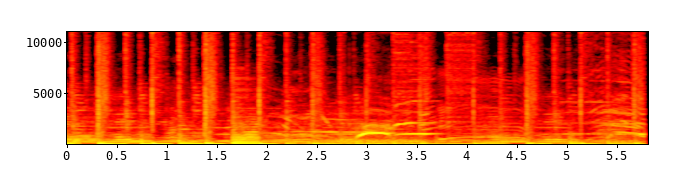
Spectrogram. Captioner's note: crowd cheering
